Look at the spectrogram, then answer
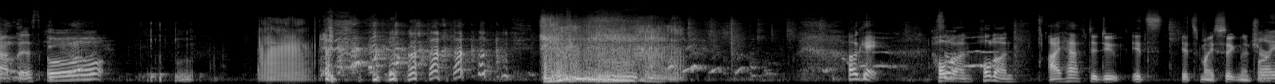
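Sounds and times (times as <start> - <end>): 
speech: 0.0 - 1.6, 3.7 - 6.9, 8.5 - 12.7
person making fart noises: 1.6 - 2.0, 2.6 - 3.4, 5.4 - 7.1
people laughing: 3.2 - 5.4, 6.3 - 9.7.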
